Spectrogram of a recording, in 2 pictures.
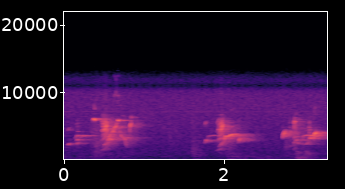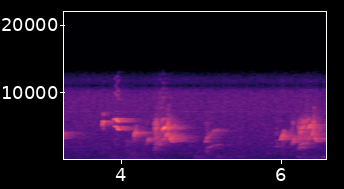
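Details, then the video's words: European goldfinch, nine months old, loose in a living room at home; bright, high, slightly buzzy chirps in short bursts roughly every second, with quiet room background between phrases. "chardonneret libre dans mon salon"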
